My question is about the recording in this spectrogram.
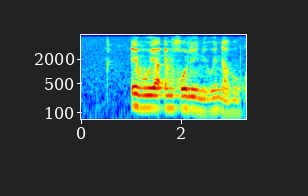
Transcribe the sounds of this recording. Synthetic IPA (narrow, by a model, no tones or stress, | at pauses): eɓujaʔem̩xoliniwɛndʱaɓuːk̬ɔ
